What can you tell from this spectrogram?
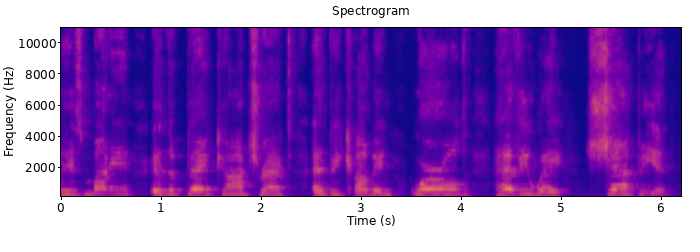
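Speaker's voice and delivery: a light hyped-up promo shout. Acted. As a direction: sell it to the cheering crowd. Wrestler cutting an excited promo.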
